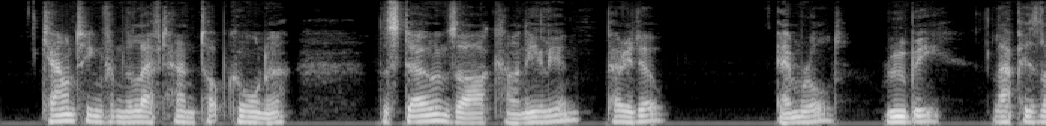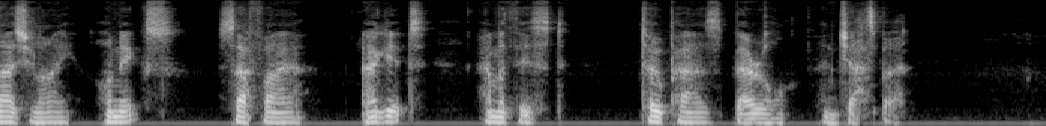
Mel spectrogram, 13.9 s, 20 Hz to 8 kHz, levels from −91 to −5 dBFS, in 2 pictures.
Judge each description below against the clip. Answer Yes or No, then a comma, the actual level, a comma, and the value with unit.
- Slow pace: Yes, slow, 105 wpm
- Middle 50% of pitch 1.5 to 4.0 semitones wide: Yes, average, 2.7 semitones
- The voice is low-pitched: Yes, low, 120 Hz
